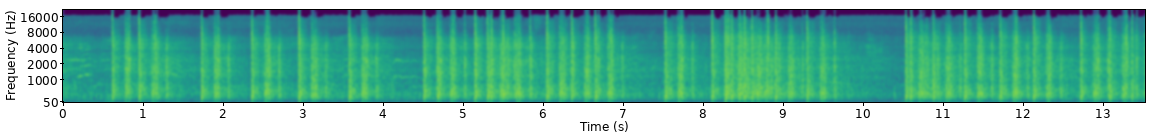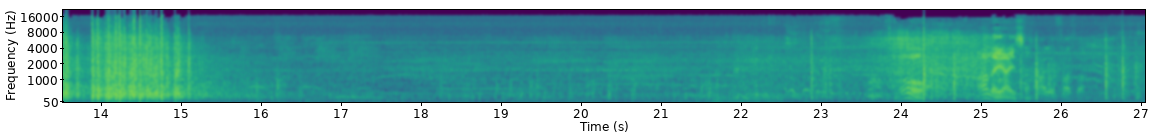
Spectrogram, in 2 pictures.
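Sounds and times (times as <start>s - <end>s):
fireworks bangs and crackling: 0.0s - 27.0s.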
